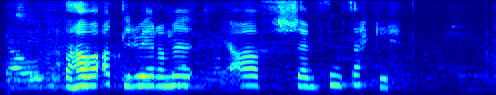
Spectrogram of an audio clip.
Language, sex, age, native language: Icelandic, male, 11, Icelandic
